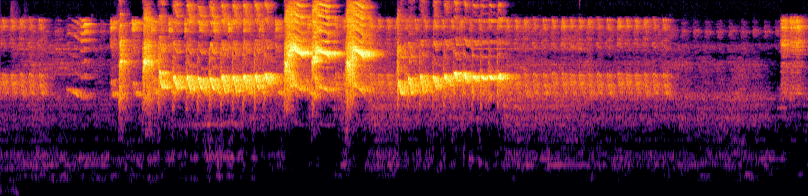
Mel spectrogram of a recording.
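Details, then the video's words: Javan brown-cheeked bulbul in loud, lively song: a long flowing stream of high, slightly buzzy trilled phrases with sharp accented notes in the middle, then a quiet pause and a final short burst. "Cucak jengot gacor volume tembus"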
